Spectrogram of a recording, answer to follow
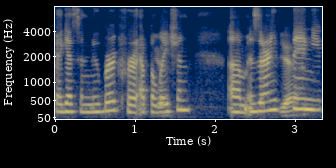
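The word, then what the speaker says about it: Apalachin: It took place in 1957, where in the small town of Appalachian, that's how they pronounce it there, and in upstate New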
